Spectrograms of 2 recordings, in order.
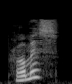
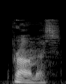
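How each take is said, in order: First: High rising mother's question; mother asking. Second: Said in the usual way. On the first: A narrator's reading. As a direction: coax a promise out of him. Mother asks for a promise.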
